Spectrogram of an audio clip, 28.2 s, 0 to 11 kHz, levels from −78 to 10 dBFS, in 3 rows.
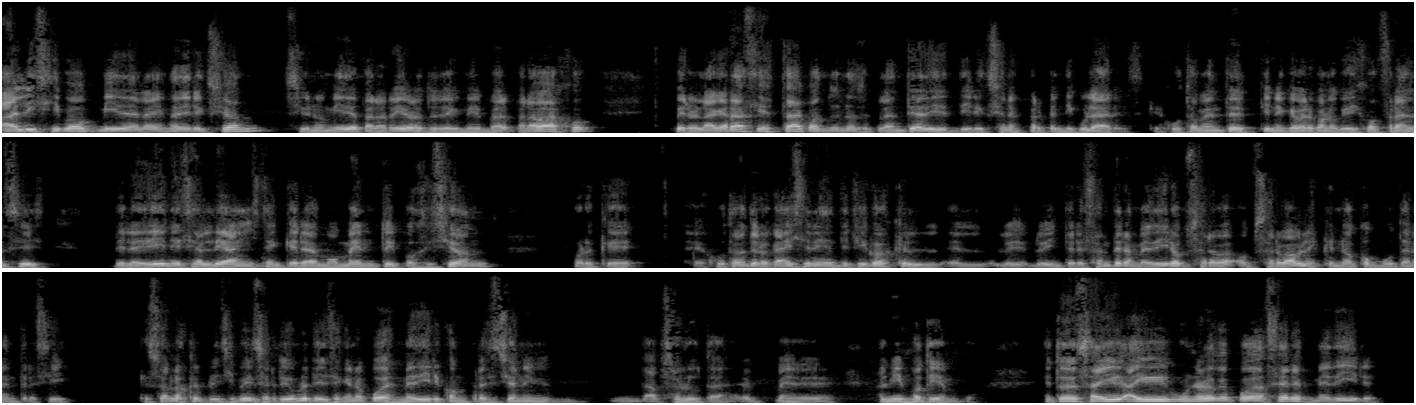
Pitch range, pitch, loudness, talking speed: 110-130 Hz, 120 Hz, -21 LUFS, 220 wpm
